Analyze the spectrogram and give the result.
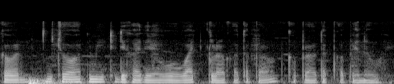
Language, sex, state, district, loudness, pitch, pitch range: Hindi, male, Arunachal Pradesh, Longding, -19 LUFS, 100 Hz, 95-115 Hz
